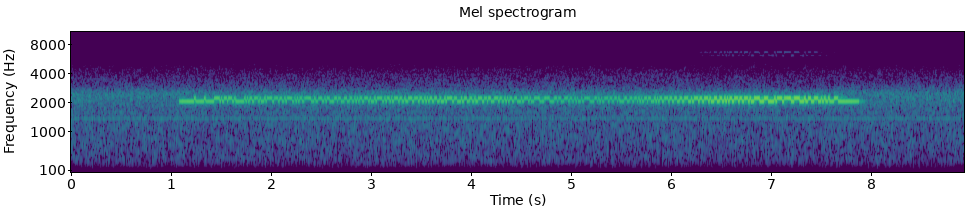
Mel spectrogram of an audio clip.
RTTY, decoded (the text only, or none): SHE ESTABLISHED A SPECIAL SCHOOL FOR GIRLS IN HIS HOMETOWN.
